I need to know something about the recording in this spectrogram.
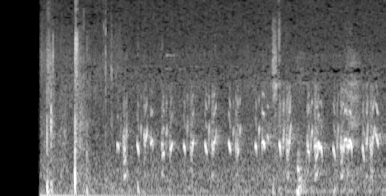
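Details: Guinea pig described as tired, giving a run of short, squeaky, chirp-like notes repeated several times a second after a brief silence, with some faint rustling in the background.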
